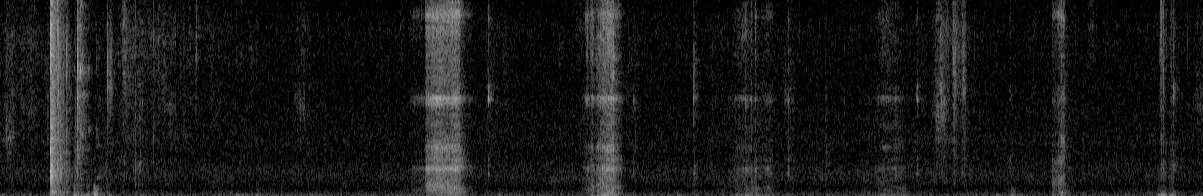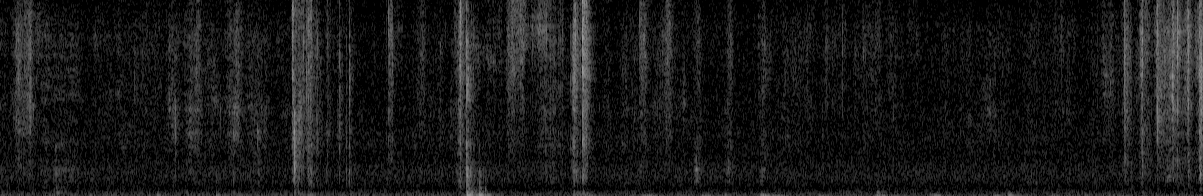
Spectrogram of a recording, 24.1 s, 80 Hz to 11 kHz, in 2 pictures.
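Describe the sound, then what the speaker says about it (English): Replacement shutter curtain material for a Zorki 6 camera being cut: scattered soft snips and clicks, close and quiet, coming in irregular bursts with pauses between, no voices. "so I will cut right through the middle"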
